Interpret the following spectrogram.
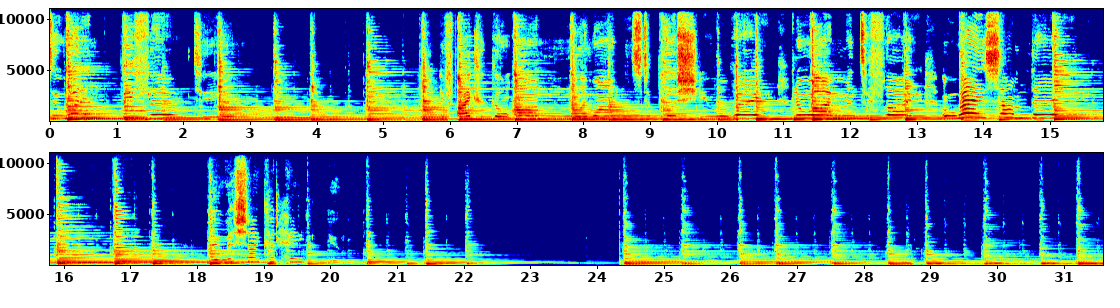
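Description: Acoustic guitar strummed and plucked in a slow song accompaniment. About three-quarters of the way through, the playing dies away almost to silence, then starts again a second later.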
